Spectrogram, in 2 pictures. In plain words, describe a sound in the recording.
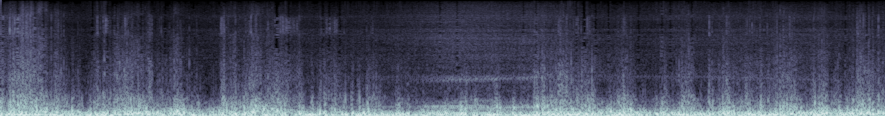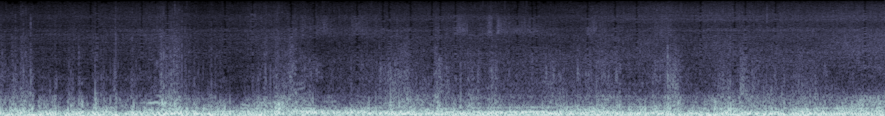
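Wind rumbles loudly across the rider's helmet.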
